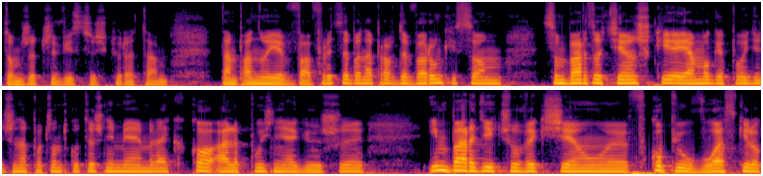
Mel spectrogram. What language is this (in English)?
Polish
